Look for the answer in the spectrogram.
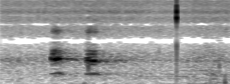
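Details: A common raven, unseen in a tree in Winlock, Washington, USA, gives two short, hoarse, honking calls about a third of a second apart, followed by a single sharp click against a quiet background.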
